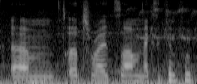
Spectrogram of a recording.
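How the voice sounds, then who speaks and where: A woman speaks at a moderate pace in a German accent. Audible room echo and noticeable background noise surround her voice. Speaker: travel vlogger. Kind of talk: travel vlog. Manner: hesitant, many fillers.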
